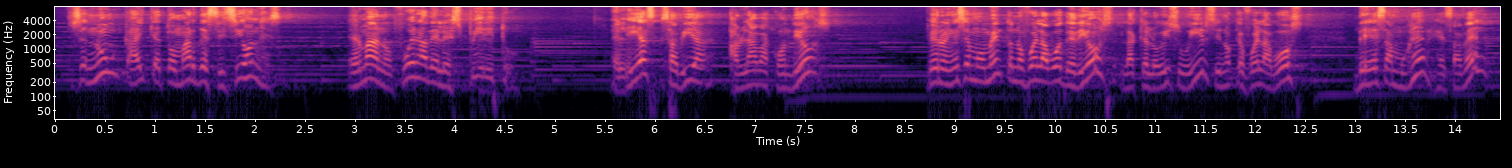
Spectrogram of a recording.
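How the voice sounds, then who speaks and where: High-voiced emphatic male preacher. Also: very animated, moderate pace, fairly bright tone. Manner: emphatic, keeps addressing listeners as brother. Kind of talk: sermon. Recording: reverberant hall with faint music.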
